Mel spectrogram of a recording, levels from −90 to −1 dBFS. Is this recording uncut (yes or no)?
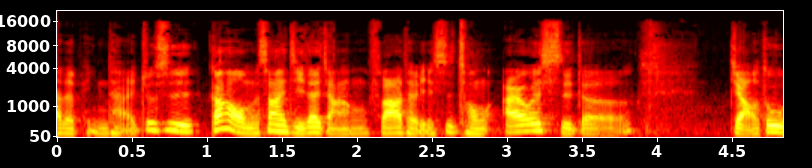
no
